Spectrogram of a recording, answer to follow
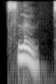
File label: "sluit", english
